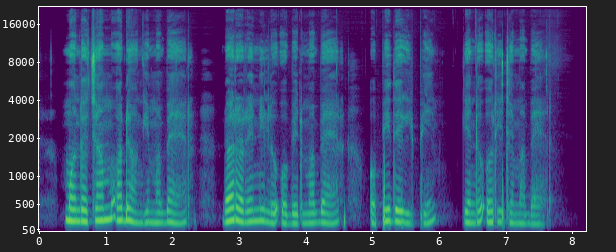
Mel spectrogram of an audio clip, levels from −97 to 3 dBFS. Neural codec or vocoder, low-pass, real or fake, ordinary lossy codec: none; none; real; none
